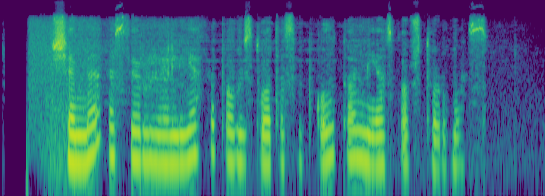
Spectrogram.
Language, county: Lithuanian, Panevėžys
